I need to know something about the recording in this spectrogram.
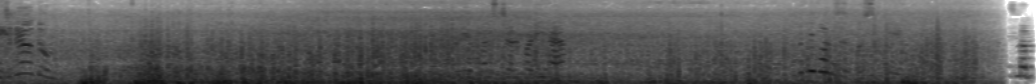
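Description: A bus engine roars close by.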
